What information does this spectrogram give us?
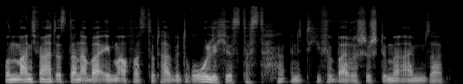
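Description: A man's voice: fairly low pitch, steady tone, fast, husky, no room sound, clean studio sound. A man speaking as a director in an interview, tentatively thinking aloud. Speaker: radio play director. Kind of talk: reflective interview talk.

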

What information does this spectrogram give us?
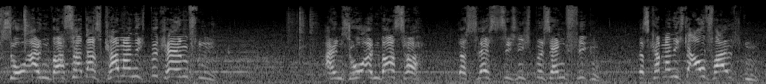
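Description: Radio drama: village mayor, extremely high voice, imploring and insistent, over noticeable vehicle noise. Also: male voice, moderate pace. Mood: imploring, ominous. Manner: insistent, incantatory repetition. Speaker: actor. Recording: clear background noise, vehicle sounds.

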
